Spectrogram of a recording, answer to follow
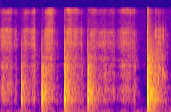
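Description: Chalk writing on a blackboard: about five sharp tapping strokes, roughly three a second, as letters are written.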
